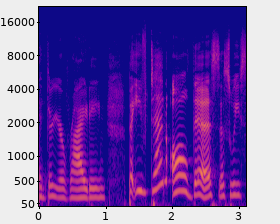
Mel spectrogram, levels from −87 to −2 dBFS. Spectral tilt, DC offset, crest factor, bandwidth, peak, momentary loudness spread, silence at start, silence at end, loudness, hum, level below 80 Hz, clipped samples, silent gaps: -3.5 dB/octave; under 0.1%; 18 dB; 16 kHz; -18 dBFS; 11 LU; 0 s; 0 s; -37 LUFS; none; -62 dBFS; under 0.1%; none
